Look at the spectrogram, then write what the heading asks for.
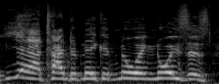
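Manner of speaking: high, drawn-out cicada character; eager cicada. Acted. Last cicada just hatched on a tree, mock-triumphant. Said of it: "and he's like".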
